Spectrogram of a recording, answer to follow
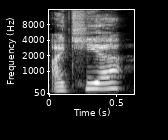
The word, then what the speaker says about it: IKEA: And although Ikeda and IKEA are spelled rather close, IKEA is a Swedish word, and it is pronounced nothing like the Japanese Ikeda, because like I said, I is pronounced E, so Ikeda.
